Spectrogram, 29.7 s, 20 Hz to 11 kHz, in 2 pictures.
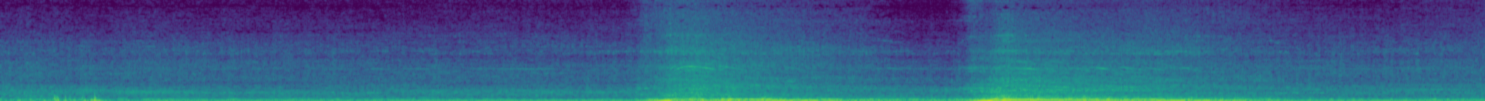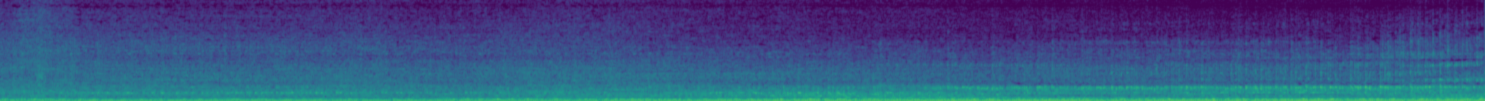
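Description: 2002 Chevrolet Corvette C5's 5.7-litre V8 idling steadily, revved twice: about six and a half seconds in and again about three seconds later, each rev rising sharply and sinking back to idle over a couple of seconds.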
